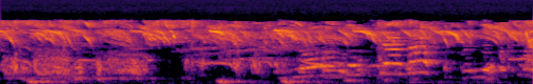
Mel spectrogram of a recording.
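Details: Many hens and chicks on a farm eating young rice given by farmers: low, soft clucks in short bursts, with a steady overlay of high chick peeps and faint background voices.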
